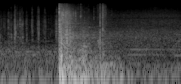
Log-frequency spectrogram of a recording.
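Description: Thunder cracks loudly and rumbles away.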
